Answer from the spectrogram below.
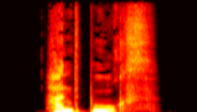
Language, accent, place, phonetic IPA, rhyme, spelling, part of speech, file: German, Germany, Berlin, [ˈhantˌbuːxs], -antbuːxs, Handbuchs, noun, De-Handbuchs.ogg
- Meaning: genitive singular of Handbuch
